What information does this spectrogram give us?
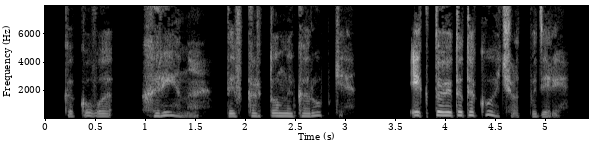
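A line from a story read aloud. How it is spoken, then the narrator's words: Hoarse rasp. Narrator (Russian): прохрипел Харон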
